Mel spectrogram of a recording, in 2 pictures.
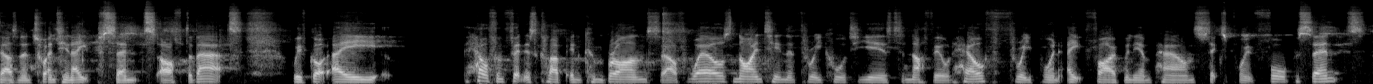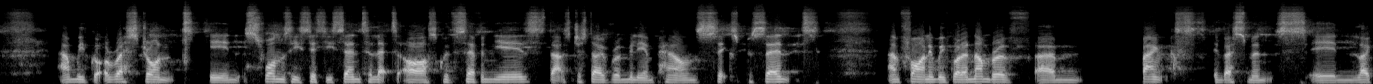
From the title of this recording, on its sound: CPD Accredited Google Hangout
